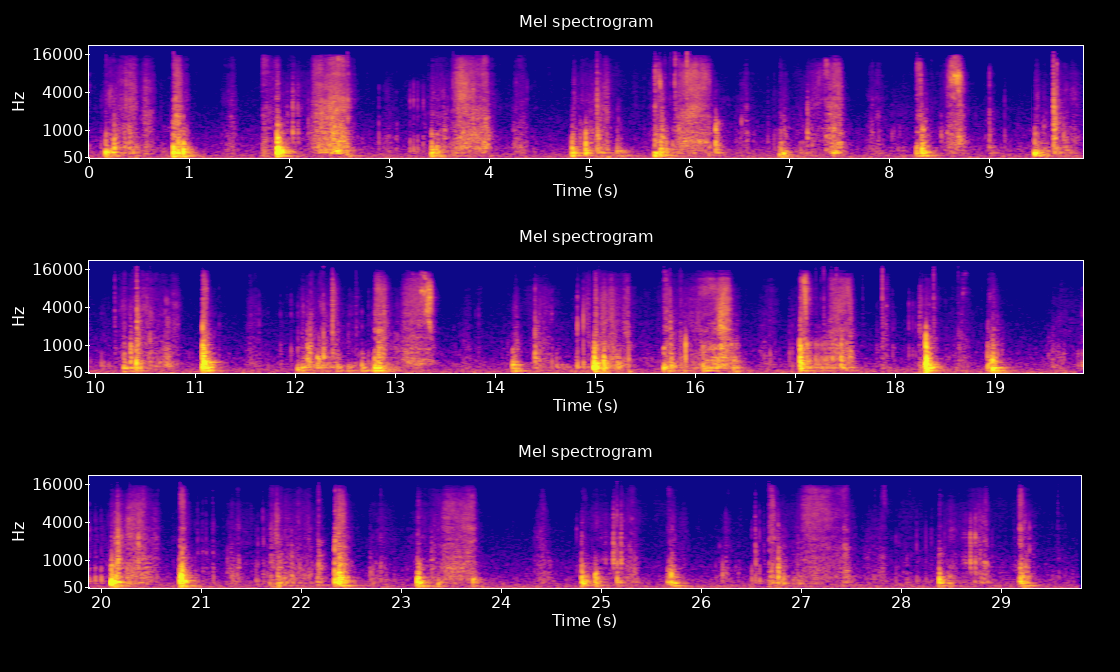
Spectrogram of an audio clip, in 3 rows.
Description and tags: wood 15b darkshoes shuffle
Shuffling on a wooden floor: dark shoes. Recorded with a ZOOM H2 in a basement of a house: a large wooden table placed on a carpet over concrete. Normalized with Audacity.
footstep, footsteps, step, steps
